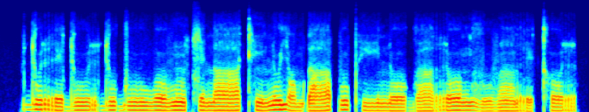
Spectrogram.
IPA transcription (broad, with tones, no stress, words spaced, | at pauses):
du˦rɪ˨ duː˨rdu˨ ɡuː˨wo˨ βũ˨t͡sɪ˨naː˨ kʰĩ˨nu˦jɔ˨mɗaː˨˦ pu˦pʰiː˨ noː˨ɡʷaː˨roː˦ŋ ɣu˨βã˦rɪ˨ kʰo˦r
